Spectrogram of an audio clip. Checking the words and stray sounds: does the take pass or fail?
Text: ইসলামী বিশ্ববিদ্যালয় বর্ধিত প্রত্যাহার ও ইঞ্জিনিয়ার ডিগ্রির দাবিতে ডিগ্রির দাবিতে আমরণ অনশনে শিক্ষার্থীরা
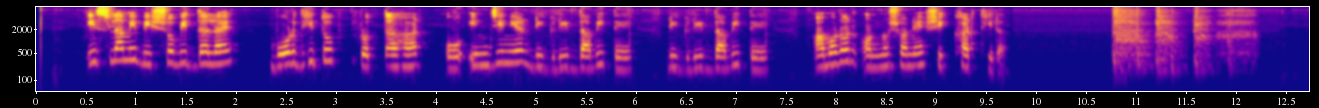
fail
